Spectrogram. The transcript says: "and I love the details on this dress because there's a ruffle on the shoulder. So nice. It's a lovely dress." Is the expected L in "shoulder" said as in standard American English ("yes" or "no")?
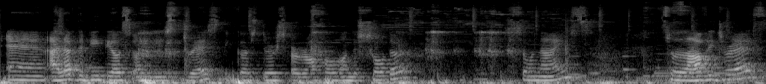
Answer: yes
